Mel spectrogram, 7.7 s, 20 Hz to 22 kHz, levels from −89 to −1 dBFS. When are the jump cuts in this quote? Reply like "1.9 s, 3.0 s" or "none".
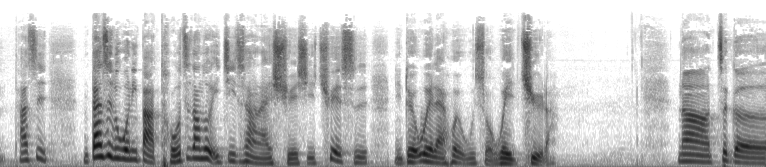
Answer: none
